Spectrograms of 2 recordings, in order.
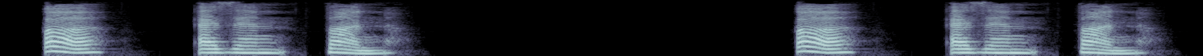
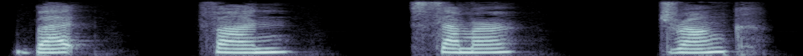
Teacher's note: for the uh sound the lips are completely relaxed and just slightly parted the tongue is also very relaxed and in the middle position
